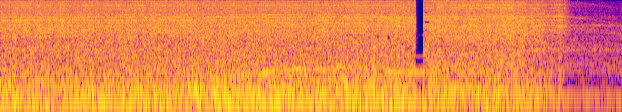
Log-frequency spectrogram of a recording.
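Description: A power tool runs with a loud, steady hiss. It is cut off for an instant about four seconds in, then stops near the end, leaving soft background music.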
